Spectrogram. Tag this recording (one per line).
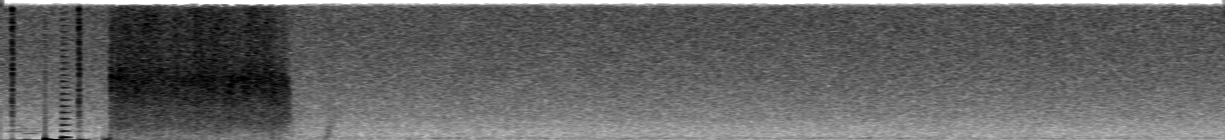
network
generative
recurrent
neural
char-rnn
